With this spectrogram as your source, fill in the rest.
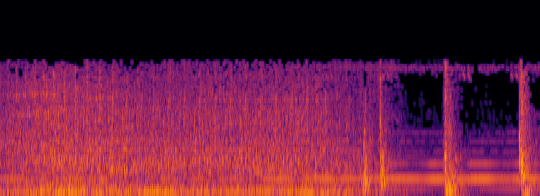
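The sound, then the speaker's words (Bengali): A car engine idles as the car pulls up and stops, a steady low rumble with a throbbing tone that eases off toward the end. A few sharp clicks or knocks follow, and no voices are heard. “সুদর্শনকে নামিয়ে দিয়ে গাড়ি আরো কিছুটা এগোতেই কিরিটি মিশিরকে বললেন, এখানে এখানে এখানে ব্যাস, এখানে গাড়ি রাখো মিশির।”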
